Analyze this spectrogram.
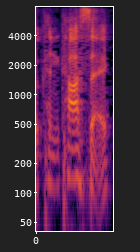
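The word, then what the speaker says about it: concassé: Crushed tomato concasse.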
